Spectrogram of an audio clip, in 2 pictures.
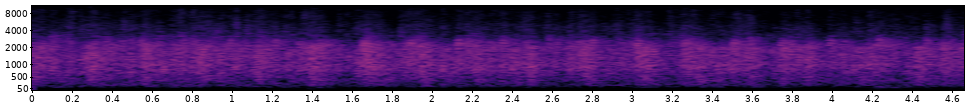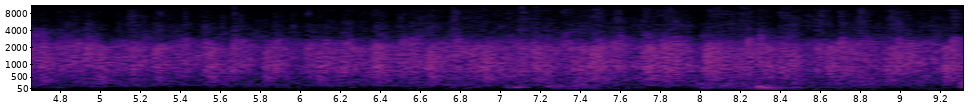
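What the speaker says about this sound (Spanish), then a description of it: "Vamos a recibir con un fuerte aplauso" A large audience at a spiritist congress applauds loudly and steadily to welcome speaker Mauro Barreto, a continuous dense roar of clapping lasting the whole stretch, with faint murmuring near the end.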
